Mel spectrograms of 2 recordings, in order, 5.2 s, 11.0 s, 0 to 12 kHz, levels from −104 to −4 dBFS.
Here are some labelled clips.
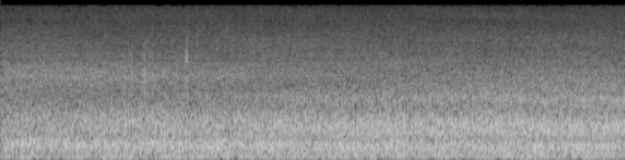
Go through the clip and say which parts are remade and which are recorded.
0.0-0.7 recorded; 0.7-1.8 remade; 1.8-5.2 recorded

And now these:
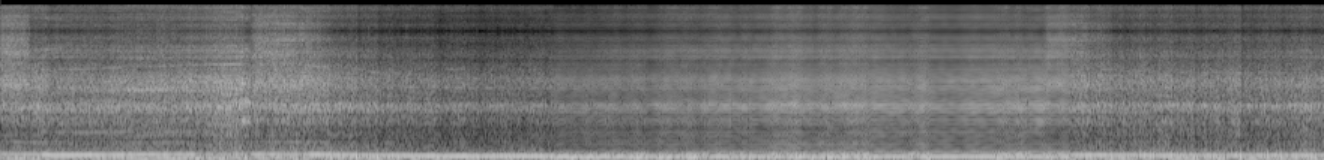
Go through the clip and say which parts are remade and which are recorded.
0.0-4.6 recorded; 4.6-8.9 remade; 8.9-11.0 recorded

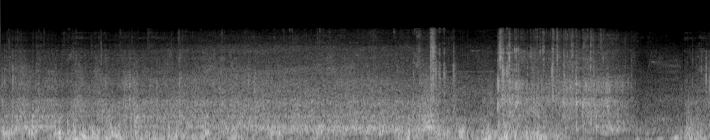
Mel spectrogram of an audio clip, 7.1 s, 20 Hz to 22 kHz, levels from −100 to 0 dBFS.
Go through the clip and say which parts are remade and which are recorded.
0.0-0.5 recorded; 0.5-1.5 remade; 1.5-3.2 recorded; 3.2-4.1 remade; 4.1-7.1 recorded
